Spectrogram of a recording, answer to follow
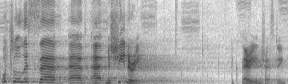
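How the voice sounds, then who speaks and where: A man's voice: high voice, wildly swooping pitch, moderate pace, pushed and bright, full character voice. A man playing a nervous, hesitant radio sidekick, stammering his way through a comic audio drama. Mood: curious, astonished. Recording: echoey hall.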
